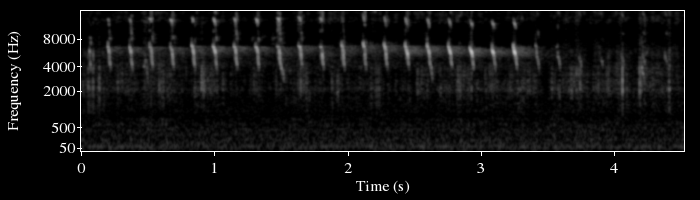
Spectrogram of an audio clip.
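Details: Nine-day-old cockatiel hatchlings give rapid, thin, high chirps, several each second, in a steady insistent stream.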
